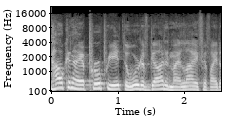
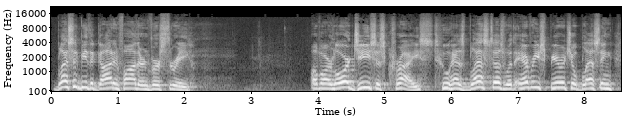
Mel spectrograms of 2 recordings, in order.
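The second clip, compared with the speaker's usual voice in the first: scripture reading; 4 semitones higher than usual. Acted.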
